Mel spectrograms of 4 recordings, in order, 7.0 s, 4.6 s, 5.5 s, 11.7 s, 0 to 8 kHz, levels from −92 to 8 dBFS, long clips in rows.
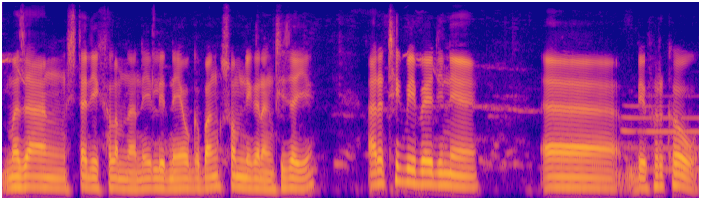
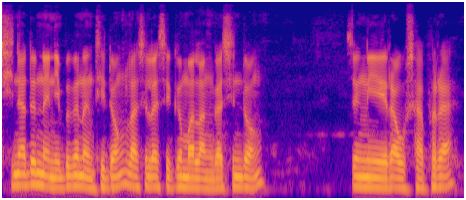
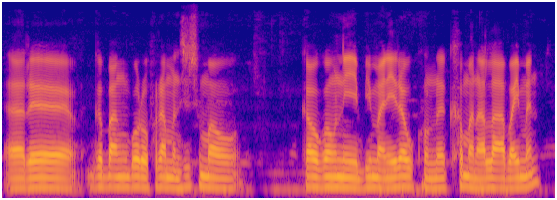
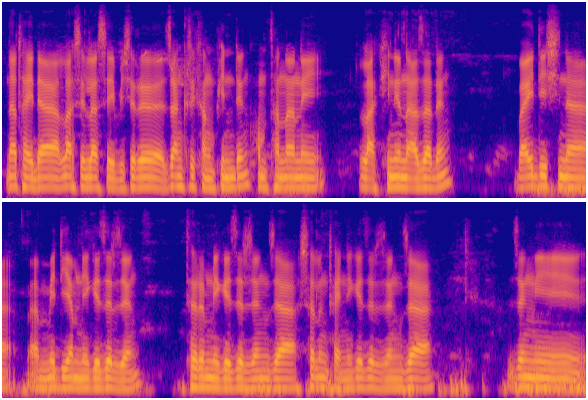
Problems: constant background noise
